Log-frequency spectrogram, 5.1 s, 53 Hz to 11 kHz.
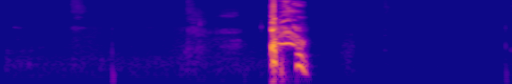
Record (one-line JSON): {"cough_length": "5.1 s", "cough_amplitude": 32768, "cough_signal_mean_std_ratio": 0.18, "survey_phase": "beta (2021-08-13 to 2022-03-07)", "age": "65+", "gender": "Male", "wearing_mask": "No", "symptom_none": true, "smoker_status": "Ex-smoker", "respiratory_condition_asthma": false, "respiratory_condition_other": false, "recruitment_source": "REACT", "submission_delay": "5 days", "covid_test_result": "Negative", "covid_test_method": "RT-qPCR", "influenza_a_test_result": "Negative", "influenza_b_test_result": "Negative"}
